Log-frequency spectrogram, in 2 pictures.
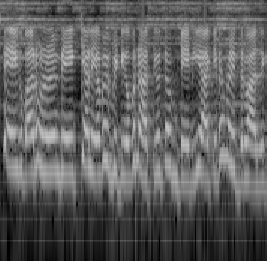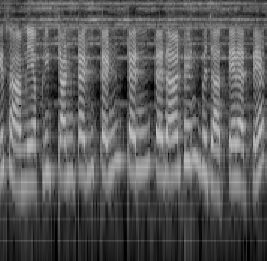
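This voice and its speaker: Young Pakistani woman, Urdu accent with Punjabi touches, high and chatty, for a vlog voice-over. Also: normal speed, fairly bright tone. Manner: chatty storytelling, peppered with "na", often laughing. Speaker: vlogger. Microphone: voice-over mic.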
